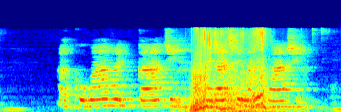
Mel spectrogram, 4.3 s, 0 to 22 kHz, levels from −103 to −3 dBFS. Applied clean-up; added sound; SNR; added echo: none; Zipper (clothing); -2 dB; reverberation time 0.3 s.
